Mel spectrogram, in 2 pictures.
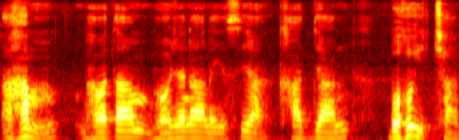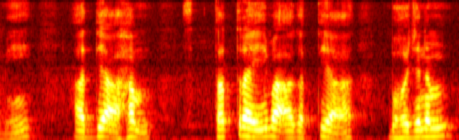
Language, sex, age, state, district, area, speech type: Sanskrit, male, 30-45, Karnataka, Kolar, rural, spontaneous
